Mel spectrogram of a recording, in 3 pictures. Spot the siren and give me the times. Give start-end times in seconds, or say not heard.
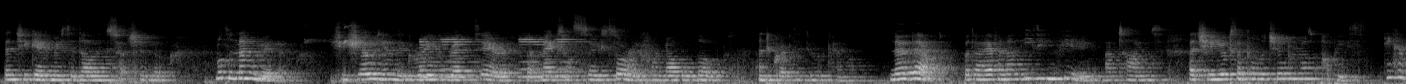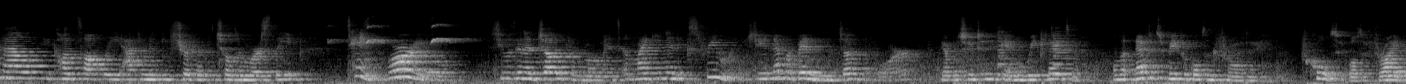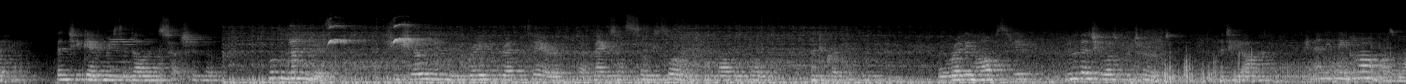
not heard.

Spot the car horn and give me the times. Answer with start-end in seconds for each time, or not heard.
4.2-5.8, 24.0-24.8, 29.0-30.1.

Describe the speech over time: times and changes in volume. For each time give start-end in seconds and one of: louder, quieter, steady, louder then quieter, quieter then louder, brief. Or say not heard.
0.1-42.1 steady.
